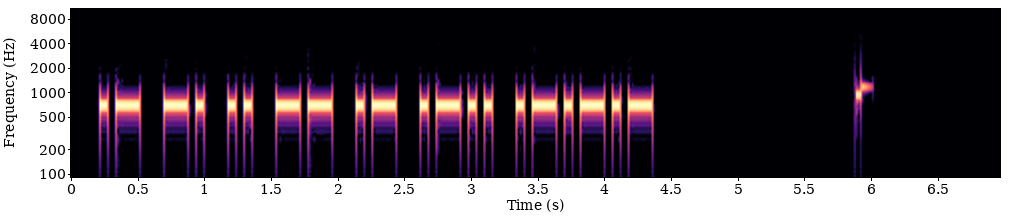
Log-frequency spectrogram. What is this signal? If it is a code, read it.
Morse code, heard as a keyed tone, about 20 wpm, 700 Hz. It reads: ANIMAL.
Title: Sentences from Top 1000 Words - Review Part 1 - 20wpm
